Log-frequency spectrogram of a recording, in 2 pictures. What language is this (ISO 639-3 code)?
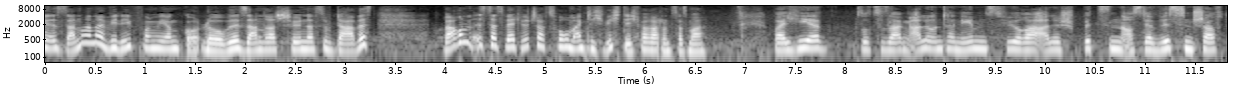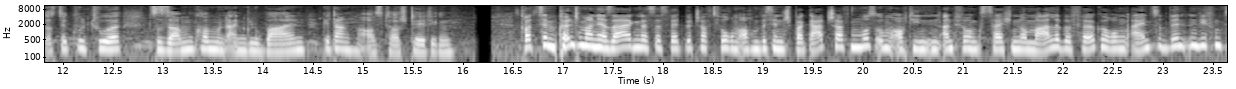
deu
